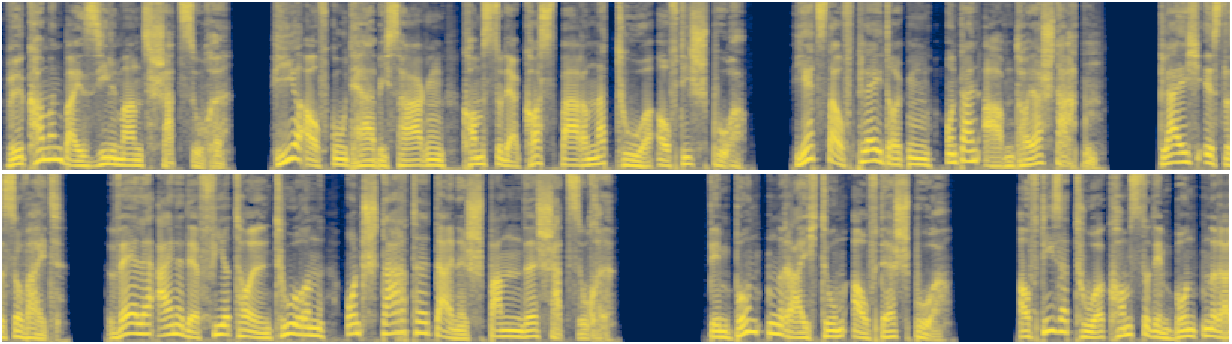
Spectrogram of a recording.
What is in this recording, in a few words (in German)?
audioguide; sielmanns schatzsuche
